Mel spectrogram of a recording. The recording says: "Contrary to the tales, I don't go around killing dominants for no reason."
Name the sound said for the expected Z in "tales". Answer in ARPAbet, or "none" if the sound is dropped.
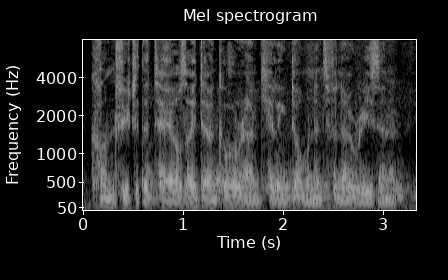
Z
